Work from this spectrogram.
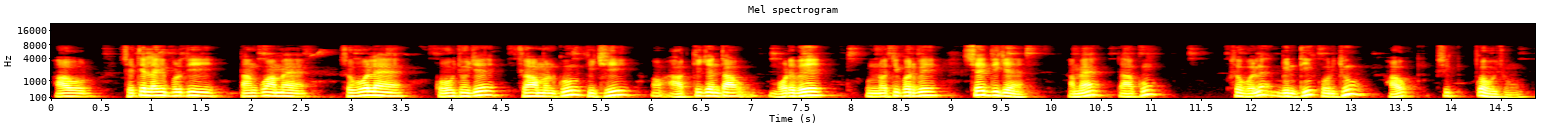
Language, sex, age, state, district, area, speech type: Odia, male, 45-60, Odisha, Bargarh, urban, spontaneous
